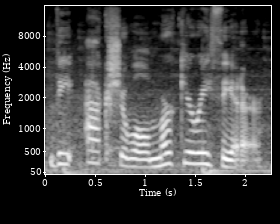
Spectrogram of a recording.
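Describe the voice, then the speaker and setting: An actress voicing a wry, sharp-tongued woman who does radio sound effects in a 1930s theater, narrating in character in an audio drama. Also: mid-range voice, measured pace, faint music behind, close to an everyday voice, poor audio. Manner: wry, sardonic.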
